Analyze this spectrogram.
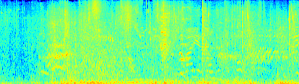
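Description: Explosions and gunfire crackle close by.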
